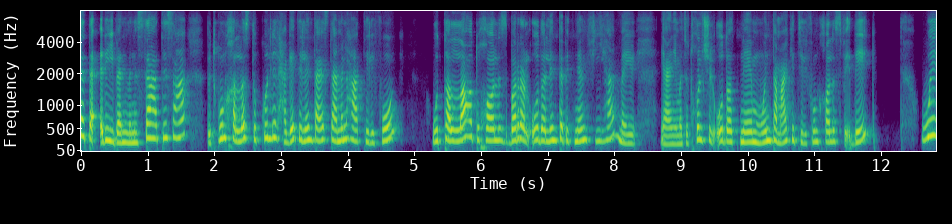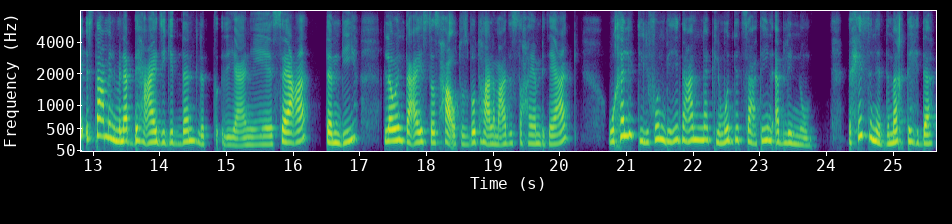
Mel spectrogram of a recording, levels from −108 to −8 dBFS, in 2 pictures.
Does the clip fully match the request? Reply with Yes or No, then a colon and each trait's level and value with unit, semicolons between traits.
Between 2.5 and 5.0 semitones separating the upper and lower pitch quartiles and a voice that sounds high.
Yes: average, 4.1 semitones; high, 235 Hz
